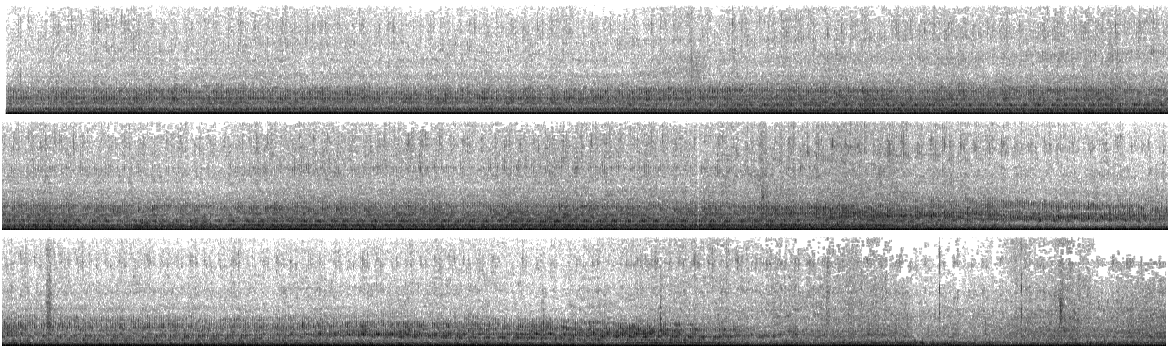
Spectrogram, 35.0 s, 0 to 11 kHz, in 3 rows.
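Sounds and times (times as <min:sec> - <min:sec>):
car engine idling: 0:00.0 - 0:34.9.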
